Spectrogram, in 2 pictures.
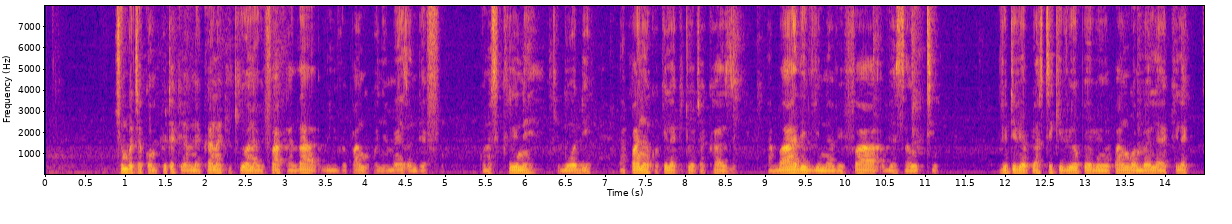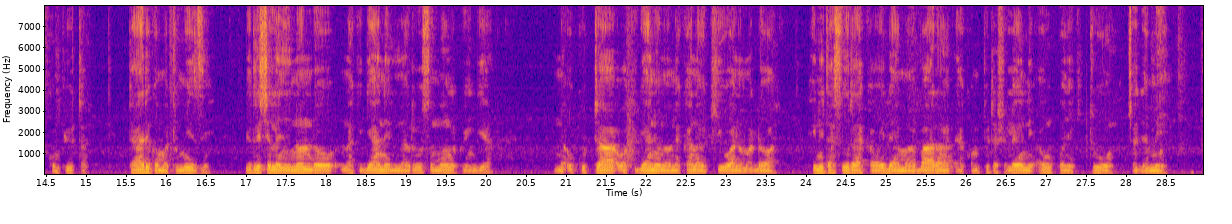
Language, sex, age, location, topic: Swahili, male, 25-35, Nakuru, education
